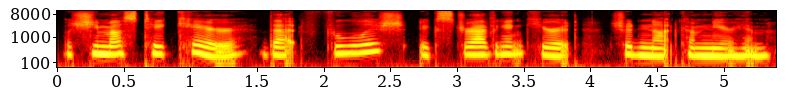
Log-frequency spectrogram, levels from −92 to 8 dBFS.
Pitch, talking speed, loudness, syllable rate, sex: 210 Hz, 155 wpm, -20 LUFS, 4.2 syllables/s, female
